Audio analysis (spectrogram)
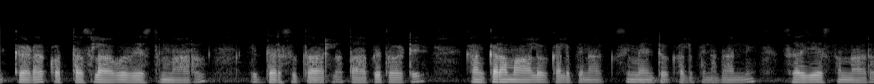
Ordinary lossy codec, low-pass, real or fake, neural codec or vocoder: none; 5.4 kHz; real; none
